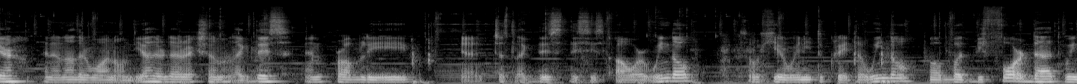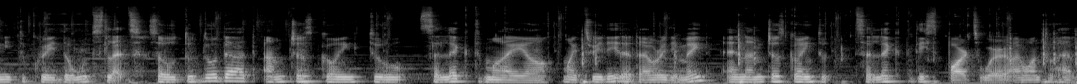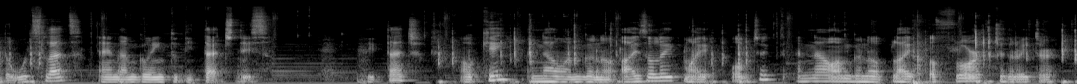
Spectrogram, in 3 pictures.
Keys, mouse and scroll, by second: 2.0 middle click, 2.5 right click, 4.1 F3, 5.0 middle click, 8.3 F3, 8.7 F3, 12.4 middle click, 13.4 middle click, 14.5 click, 15.7 click, 16.3 click, 16.5 F3, 17.1 alt+right click, 18.1 F3, 18.6 click, 19.2 ctrl+click, 19.8 right click, 20.3 ctrl+click, 20.6 ctrl+click, 21.1 F3, 21.5 F3, 21.8 F3, 22.3 middle click, 24.4 click, 25.8 click, 25.9 F3, 27.2 F3, 27.7 alt+right click, 28.6 F3, 28.9 F3, 29.2 click, 29.9 click, 31.4 k, 32.1 Down.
